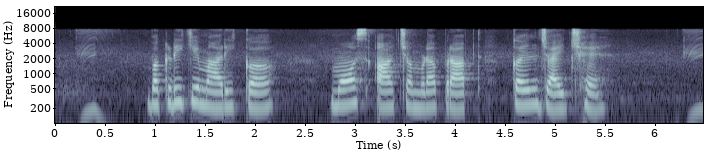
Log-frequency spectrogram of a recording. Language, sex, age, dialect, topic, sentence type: Maithili, female, 18-24, Southern/Standard, agriculture, statement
